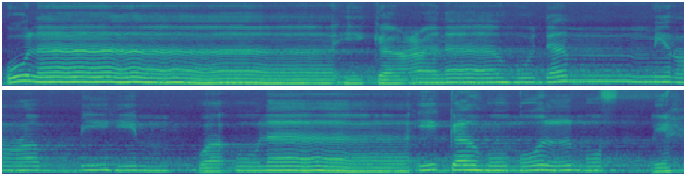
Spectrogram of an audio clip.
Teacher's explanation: mad wajib muttasil, maka harus dibaca lebih panjang, yakni 6 harokat. Maka jangan terlalu hemat ketika membaca lafaz ini.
